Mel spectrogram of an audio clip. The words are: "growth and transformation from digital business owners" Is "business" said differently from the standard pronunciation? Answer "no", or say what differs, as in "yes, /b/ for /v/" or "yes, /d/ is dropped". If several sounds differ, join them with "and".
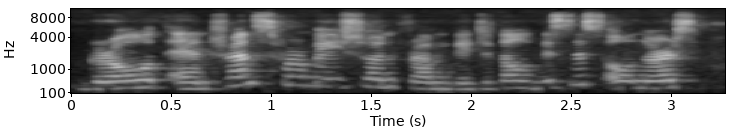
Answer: yes, /s/ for /z/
